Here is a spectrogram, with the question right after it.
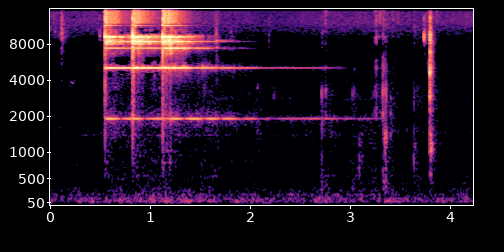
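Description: A bell rung twice in quick succession, bright ringing tones that sustain and fade slowly, followed later by a couple of faint light clicks.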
